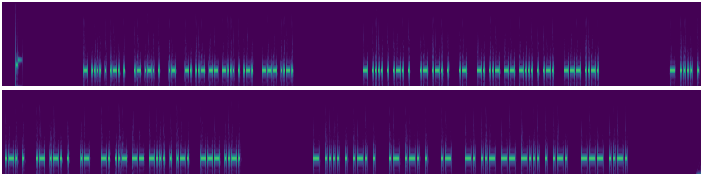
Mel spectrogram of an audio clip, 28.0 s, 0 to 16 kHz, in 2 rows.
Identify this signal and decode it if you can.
Morse code, heard as a keyed tone, about 34 wpm, 700 Hz. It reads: THERE ARE A NUMBER OF THERE ARE A NUMBER OF THERE ARE A NUMBER OF THERE ARE A NUMBER OF
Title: Speed-Racing - Sets of 5 Words 30wpm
